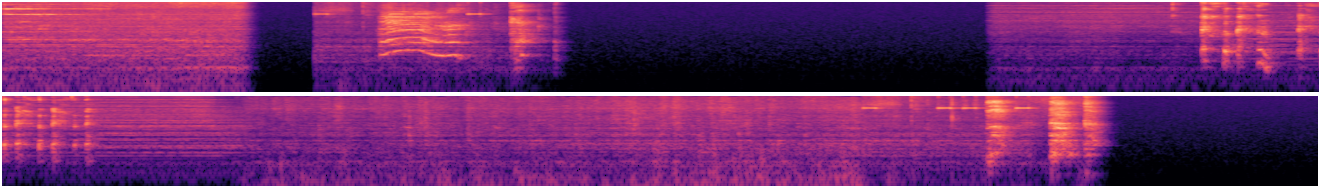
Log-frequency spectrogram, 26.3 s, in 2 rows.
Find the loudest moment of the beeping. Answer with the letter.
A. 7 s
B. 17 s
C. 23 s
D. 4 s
C.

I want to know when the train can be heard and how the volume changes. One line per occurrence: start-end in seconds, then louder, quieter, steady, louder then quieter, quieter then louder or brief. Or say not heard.
0.0-2.5 brief
9.8-21.8 louder.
